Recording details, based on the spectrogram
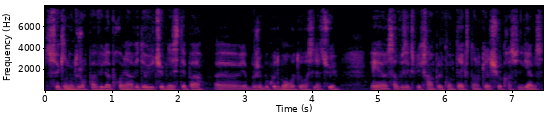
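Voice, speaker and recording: A man talks very fast at a medium pitch, his tone dark and mellow and somewhat breathy. His intonation stays monotone and flat. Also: very clean recording, silent background. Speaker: CrossFit athlete vlogger. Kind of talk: casual vlog recap. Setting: indoors at night. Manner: soft-spoken; hesitant, many fillers.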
